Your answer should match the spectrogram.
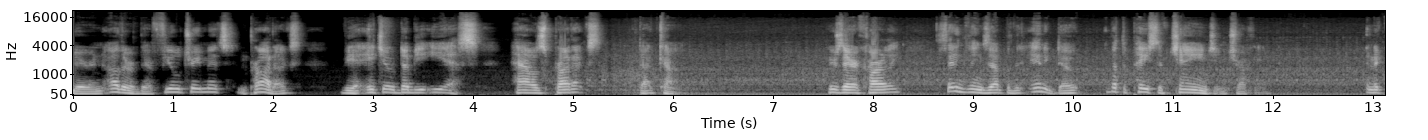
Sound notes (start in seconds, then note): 5.9 truck engine firing up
